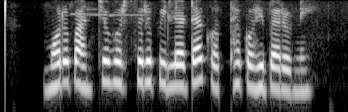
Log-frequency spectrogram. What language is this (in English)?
Odia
